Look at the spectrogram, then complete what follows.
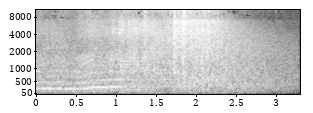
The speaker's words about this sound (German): Gib Gas, mal die Leute warten doch. Zündung!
